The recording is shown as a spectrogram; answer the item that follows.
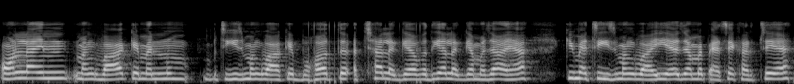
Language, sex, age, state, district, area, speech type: Punjabi, female, 30-45, Punjab, Amritsar, urban, spontaneous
